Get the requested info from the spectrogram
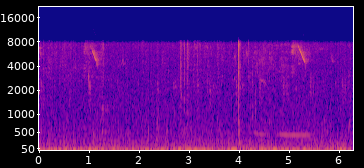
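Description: Birds calling faintly: a short, high, falling whistle about a second in and again about five seconds in, with a low held note for about a second just before the second whistle. A few sharp clicks fall in between.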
